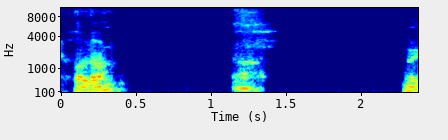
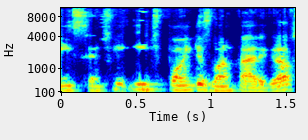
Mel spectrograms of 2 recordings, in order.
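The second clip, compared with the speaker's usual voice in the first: ordinary talk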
